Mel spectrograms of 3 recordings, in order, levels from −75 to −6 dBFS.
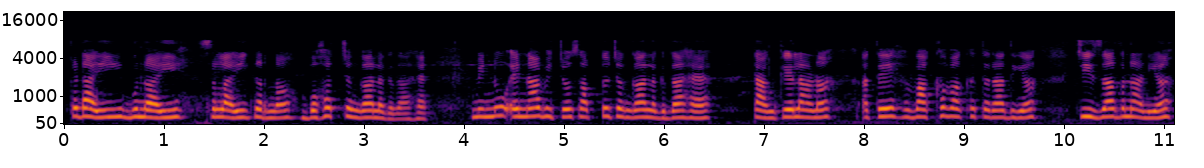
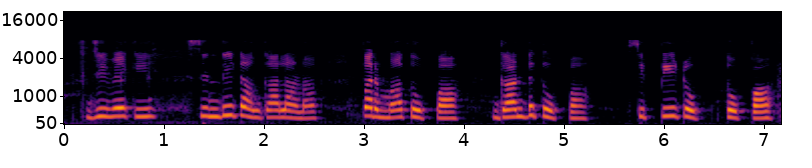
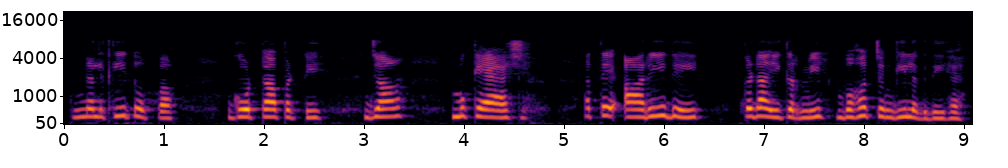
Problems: none marked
